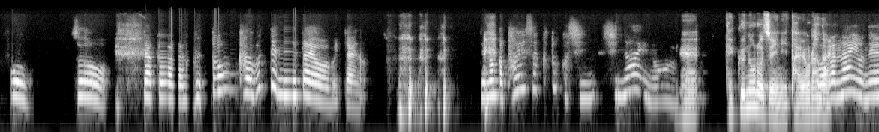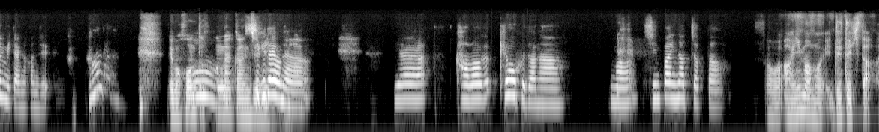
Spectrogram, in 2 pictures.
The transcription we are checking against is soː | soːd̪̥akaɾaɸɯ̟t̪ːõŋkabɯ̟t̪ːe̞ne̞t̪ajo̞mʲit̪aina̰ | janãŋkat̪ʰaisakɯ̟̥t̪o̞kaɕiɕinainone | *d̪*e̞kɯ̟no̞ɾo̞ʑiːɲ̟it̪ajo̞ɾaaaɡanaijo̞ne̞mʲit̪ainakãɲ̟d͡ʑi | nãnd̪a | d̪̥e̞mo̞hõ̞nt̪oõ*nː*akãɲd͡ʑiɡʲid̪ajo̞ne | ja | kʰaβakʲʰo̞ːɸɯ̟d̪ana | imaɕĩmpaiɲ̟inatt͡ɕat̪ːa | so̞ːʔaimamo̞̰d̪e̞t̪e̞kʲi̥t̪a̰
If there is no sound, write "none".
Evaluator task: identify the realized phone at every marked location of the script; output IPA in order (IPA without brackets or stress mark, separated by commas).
t̪, nː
